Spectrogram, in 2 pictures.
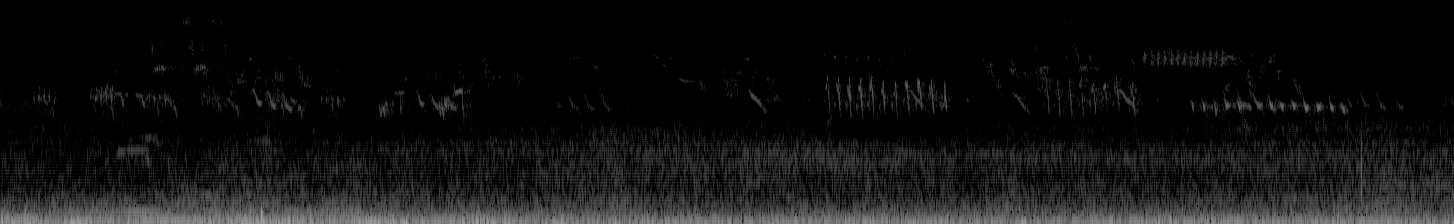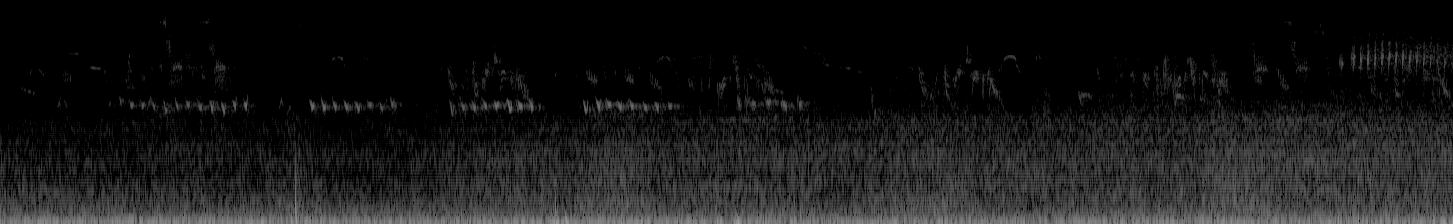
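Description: Small birds singing and calling, with short chirps, trills and a run of quick repeated notes, over a steady low rumble.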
